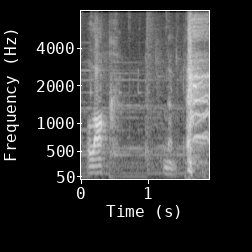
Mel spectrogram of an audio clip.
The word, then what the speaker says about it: Loughnan: That's how I practiced her pronouncing her last name, Loughnan, like Loch Ness.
